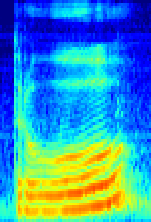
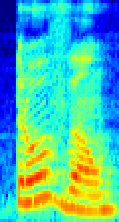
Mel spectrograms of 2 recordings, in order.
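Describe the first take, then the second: First: TROVÃO split slowly as TRO, long pause, VÃO; syllable by syllable. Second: Said in the usual way. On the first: Shown as a demonstration. Teacher separating the syllables for pupils, word broken in two. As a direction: hold TRO in TROVÃO, stop, then VÃO. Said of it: "vou separar aqui a sílaba". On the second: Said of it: "Por exemplo".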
